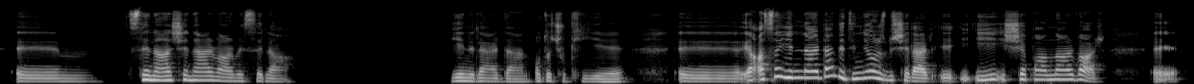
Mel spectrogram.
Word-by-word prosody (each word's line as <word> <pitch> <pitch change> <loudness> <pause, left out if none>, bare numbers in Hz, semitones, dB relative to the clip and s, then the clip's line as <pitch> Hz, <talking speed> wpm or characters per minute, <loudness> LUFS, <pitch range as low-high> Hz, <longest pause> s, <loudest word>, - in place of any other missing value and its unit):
Emm, 140 -1 -5 0.3
Sena 200 -3 +5
Şener 195 -1 +1
var 170 -4 -2
mesela 150 -3 -5 1.6
yenilerden, 145 -4 -3
o 160 - -5
da 165 - 0
çok 155 -2 -8
iyi. 130 -1 -4 0.5
Eee, 160 - 0 0.6
ya 190 - +5
aslında 360 +10 +5
yenilerden 310 +4 +3
de 300 -6 +4
dinliyoruz 270 -2 +2
bir - - -2
şeyler, 155 -8 +2
i 150 - -2
iyi 215 +3 -1
iş 235 +1 0
yapanlar 225 -1 +1
var. 140 -11 +1 0.5
Eee - - -2
170 Hz, 120 wpm, -24 LUFS, 140-225 Hz, 1.6 s, Sena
